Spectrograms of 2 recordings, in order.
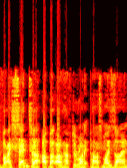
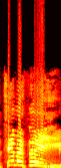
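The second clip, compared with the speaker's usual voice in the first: calling out; 7 semitones higher, much slower than usual. Real, not acted. Host calling caller back.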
